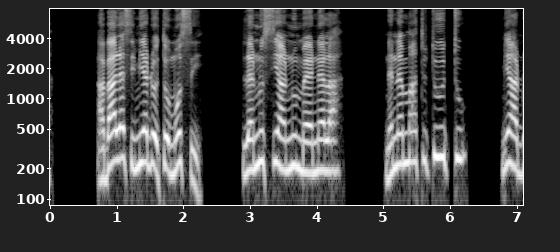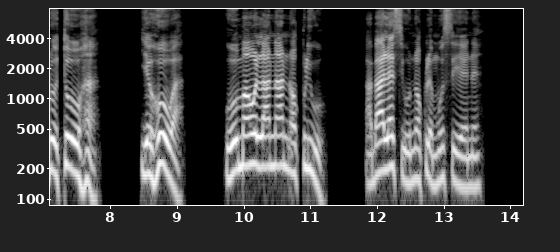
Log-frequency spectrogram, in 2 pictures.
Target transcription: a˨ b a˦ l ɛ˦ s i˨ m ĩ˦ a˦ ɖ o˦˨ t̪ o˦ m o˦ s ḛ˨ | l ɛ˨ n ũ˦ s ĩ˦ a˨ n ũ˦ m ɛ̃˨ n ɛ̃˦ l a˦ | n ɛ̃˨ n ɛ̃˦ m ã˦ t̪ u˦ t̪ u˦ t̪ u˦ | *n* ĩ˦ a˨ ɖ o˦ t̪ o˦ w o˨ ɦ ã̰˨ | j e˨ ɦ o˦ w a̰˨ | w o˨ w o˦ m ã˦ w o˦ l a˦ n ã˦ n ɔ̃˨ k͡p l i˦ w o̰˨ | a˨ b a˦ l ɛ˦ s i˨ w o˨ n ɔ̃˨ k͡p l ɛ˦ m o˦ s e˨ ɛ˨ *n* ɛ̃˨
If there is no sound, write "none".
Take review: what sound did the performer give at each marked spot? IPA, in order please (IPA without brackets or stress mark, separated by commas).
m, n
